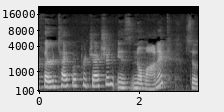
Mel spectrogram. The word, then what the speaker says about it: gnomonic: type of projection is mnemonic so the G is silent you don't actually pronounce it gnomonic projection is made by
